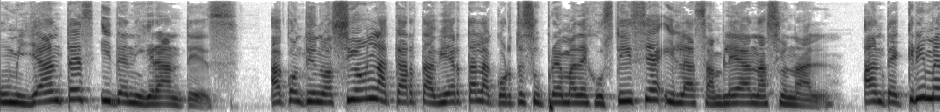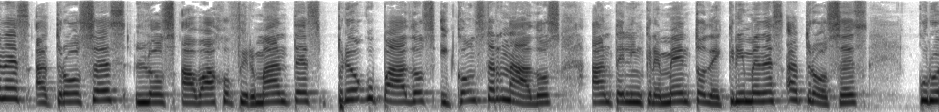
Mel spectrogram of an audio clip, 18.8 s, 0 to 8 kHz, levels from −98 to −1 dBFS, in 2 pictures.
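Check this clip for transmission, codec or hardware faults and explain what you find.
One fault runs through the whole clip: a wrong sample rate. Everything plays at about 0.73 times its proper speed. Pitch drops by about 5.5 semitones along with it. That matches material recorded at 22 kHz but played back at 16 kHz with no conversion. The samples are intact, just clocked out too slowly. So time stretches and frequencies fall by the same ratio. The sound comes across low, heavy and sluggish from start to end.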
